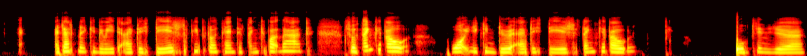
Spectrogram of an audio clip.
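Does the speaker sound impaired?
Yes: deafness; hearing impairment sometimes affects speech, sometimes talks too fast, unsure how loud or quiet.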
